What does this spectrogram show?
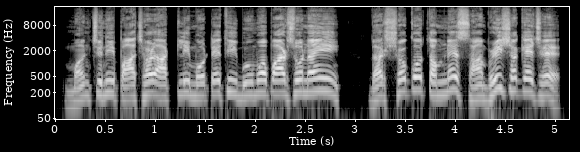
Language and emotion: Gujarati, angry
